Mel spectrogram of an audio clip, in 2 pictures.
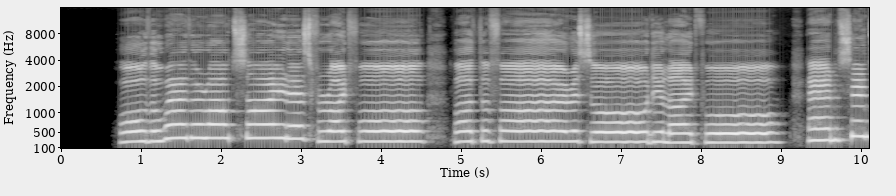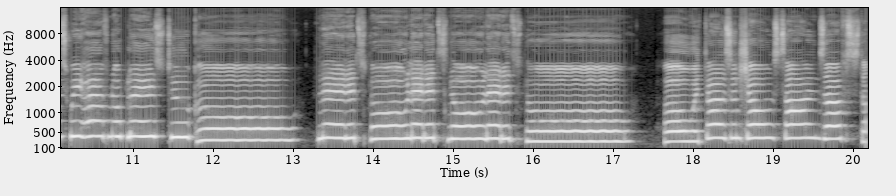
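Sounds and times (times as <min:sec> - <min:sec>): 
tenor singing: 0:00.7 - 0:20.1.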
